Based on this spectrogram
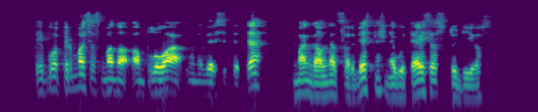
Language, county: Lithuanian, Šiauliai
